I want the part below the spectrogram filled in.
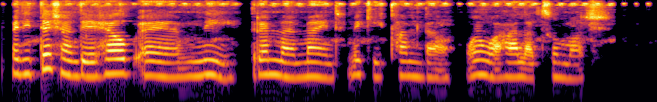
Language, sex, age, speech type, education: Nigerian Pidgin, female, 15-29, spontaneous, tertiary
